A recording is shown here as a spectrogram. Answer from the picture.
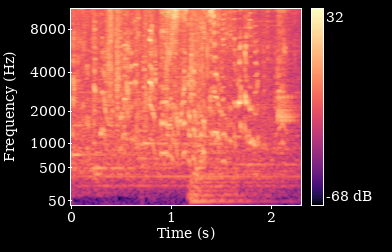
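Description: Music playing, with a deep low note coming in a little past halfway.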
